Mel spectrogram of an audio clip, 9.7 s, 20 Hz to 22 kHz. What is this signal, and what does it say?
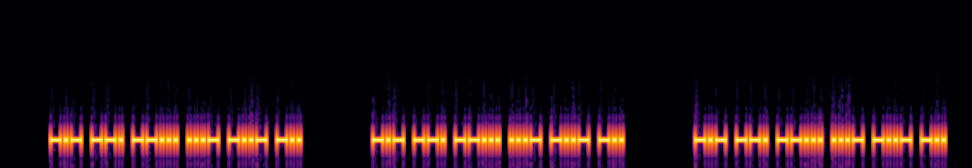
Morse code, heard as a keyed tone, about 34 wpm, 700 Hz. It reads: KG7VXD KG7VXD KG7VXD
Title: USA Call Signs - 6 Characters - Repeated 3x - 35wpm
